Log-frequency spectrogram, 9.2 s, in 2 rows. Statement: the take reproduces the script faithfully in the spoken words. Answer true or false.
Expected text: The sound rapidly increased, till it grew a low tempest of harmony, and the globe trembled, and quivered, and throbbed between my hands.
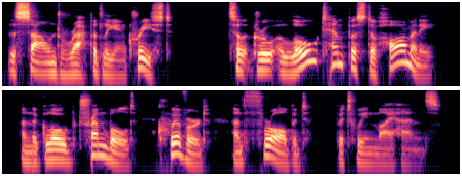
false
